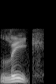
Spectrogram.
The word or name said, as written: leak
